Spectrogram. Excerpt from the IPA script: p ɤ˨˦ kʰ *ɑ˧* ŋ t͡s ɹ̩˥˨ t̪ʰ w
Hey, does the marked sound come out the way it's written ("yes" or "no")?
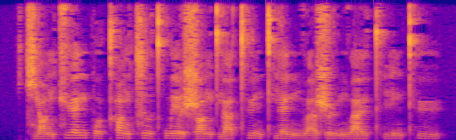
yes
